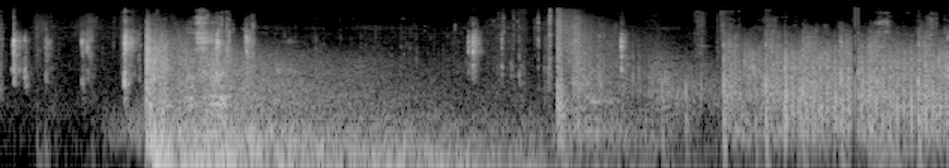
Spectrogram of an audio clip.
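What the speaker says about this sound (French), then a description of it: "Quelqu'un me tire dessus" Apex Legends gunfire erupts as a heavy blast followed by a sustained rumble and repeated sharp shots, with a few short, near bursts scattered throughout.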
